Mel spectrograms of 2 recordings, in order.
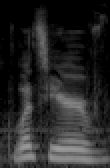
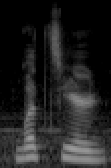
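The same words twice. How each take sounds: The two takes are said the same way.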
